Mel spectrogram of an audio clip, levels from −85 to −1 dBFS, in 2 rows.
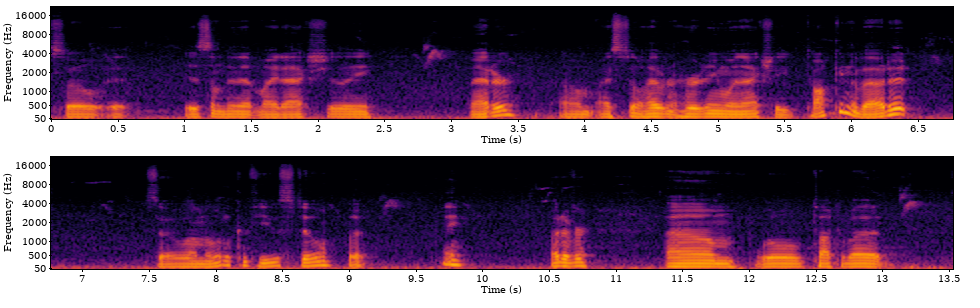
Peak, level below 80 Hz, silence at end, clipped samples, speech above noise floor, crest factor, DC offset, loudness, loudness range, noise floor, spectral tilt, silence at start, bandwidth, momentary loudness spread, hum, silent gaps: -8 dBFS; -42 dBFS; 0 s; under 0.1%; 21 dB; 16 dB; under 0.1%; -24 LUFS; 4 LU; -44 dBFS; -8.5 dB/octave; 0 s; 14.5 kHz; 13 LU; none; none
